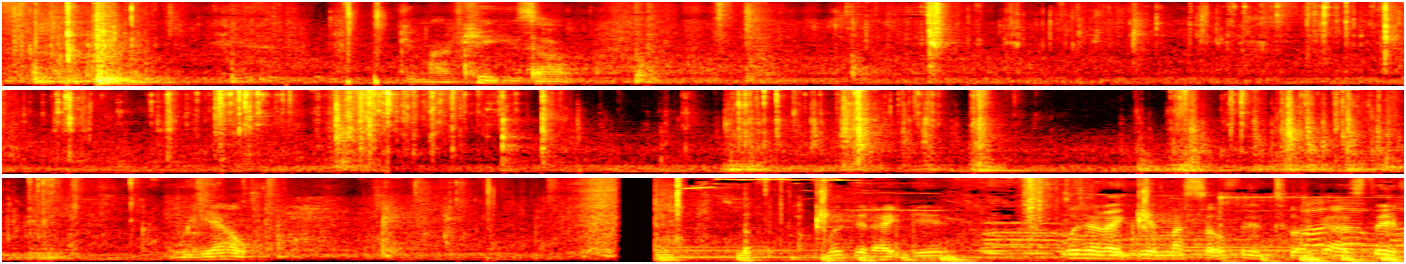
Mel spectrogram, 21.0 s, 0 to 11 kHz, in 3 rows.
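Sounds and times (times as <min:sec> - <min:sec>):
keys jangling against door lock: 0:04.1 - 0:12.0, 0:12.8 - 0:13.9.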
